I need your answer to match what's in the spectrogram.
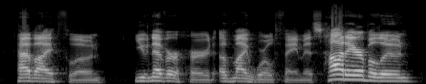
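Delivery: loud, even, straight read with no acting. Reading a character's line as the director asks, in a monotone reading. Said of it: "you can read it pretty monotone".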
